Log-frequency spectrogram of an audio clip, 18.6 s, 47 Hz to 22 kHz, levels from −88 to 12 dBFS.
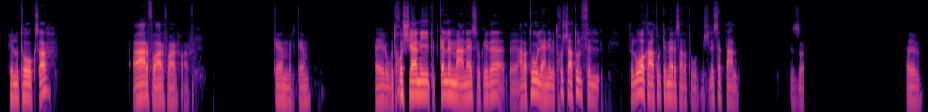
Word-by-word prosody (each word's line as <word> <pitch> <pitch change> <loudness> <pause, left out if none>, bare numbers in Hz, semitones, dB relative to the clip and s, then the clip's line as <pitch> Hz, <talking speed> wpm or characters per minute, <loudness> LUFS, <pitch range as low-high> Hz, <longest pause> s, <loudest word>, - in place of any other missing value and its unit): HelloTalk 115 -1 0
صح؟ - - +2 1.5
عارفه، 110 -2 +5
عارفه، 95 -1 +1
عارفه، 95 +1 -5
عارفه. - - -15 1.6
كمِّل، 100 -2 -7
كمِّل. 95 0 -11 1.3
حلو 95 0 -5
بتخش 130 +6 -1
يعني 130 0 +7
تتكلم 125 -1 +1
مع 105 -2 +3
ناس 115 0 -3
وكده 115 +5 -3
ب - - -13
على 100 +2 -4
طول 135 +1 0
يعني 105 -1 -1
بتخش 135 +8 -8
على 120 - +5
طول 145 -3 -3
في 120 - -9
ال 105 -4 -8 0.6
في - - -11
الواقع 140 +3 +4
على 110 - +4
طول 120 0 -10
تمارس 115 -2 -3
على 95 -1 -7
طول، 90 -1 -18
مش - - -17
لسه 110 0 -7
هتتعلم. 90 -2 -7 1.0
بالضبط. 90 0 -17 2.0
حلو. 95 -1 -9
110 Hz, 115 wpm, -22 LUFS, 95-120 Hz, 2.0 s, يعني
